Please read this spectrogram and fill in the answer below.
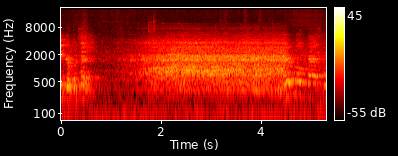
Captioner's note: audience cheers loudly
